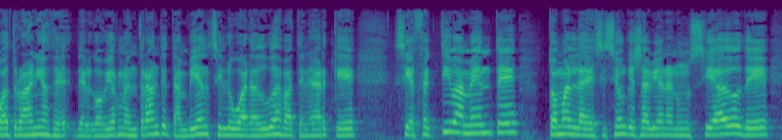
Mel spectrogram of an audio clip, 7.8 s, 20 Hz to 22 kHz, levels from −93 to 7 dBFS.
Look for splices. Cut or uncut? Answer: uncut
